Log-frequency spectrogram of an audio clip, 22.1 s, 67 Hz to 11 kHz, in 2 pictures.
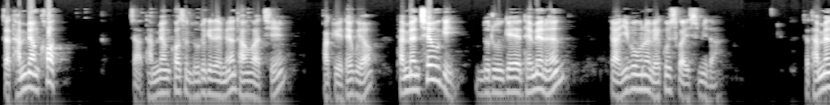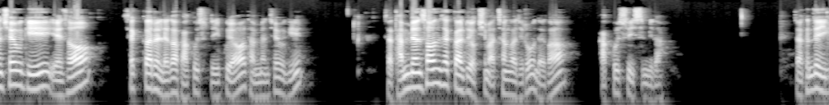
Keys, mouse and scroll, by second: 0.9 click, 1.8 click, 2.4 click, 3.1 click, 7.0 click, 10.7 click, 12.2 click, 12.7 click, 13.6 click, 15.9 click, 17.3 click, 18.3 click, 19.0 click, 21.4 shift+middle click, 21.9 shift+space, 22.0 middle click.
